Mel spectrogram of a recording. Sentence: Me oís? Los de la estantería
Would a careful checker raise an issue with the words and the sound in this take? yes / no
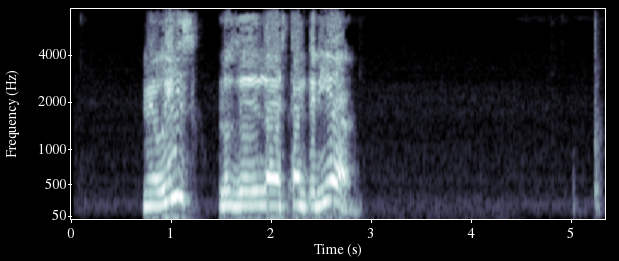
no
